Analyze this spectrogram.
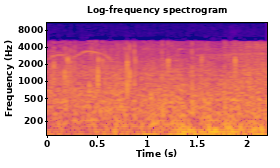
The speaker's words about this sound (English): Cheers from the crowd.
